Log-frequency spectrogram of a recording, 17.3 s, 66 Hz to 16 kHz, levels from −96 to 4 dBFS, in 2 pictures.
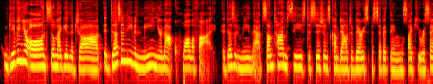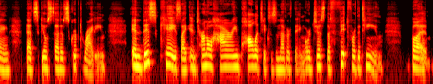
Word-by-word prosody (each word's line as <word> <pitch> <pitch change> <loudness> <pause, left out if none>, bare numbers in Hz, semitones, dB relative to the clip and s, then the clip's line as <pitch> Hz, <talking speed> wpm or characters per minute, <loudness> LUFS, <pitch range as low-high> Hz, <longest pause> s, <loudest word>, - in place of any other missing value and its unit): giving 260 +7 +1
your 280 - +5
all 215 -2 +6
and 215 -1 0
still 220 0 0
not 205 -1 0
getting 210 -1 0
the 195 - -3
job, 180 0 +2
it 215 -3 -1
doesn't 255 +8 +1
even 235 -9 -1
mean 215 +3 -1
you're 195 -1 -3
not 190 -1 +1
qualified, 195 -2 -1 0.2
it 195 - -8
doesn't 210 -2 -2
mean 185 0 -4
that. - - -4
Sometimes 220 0 +2
these 200 -3 -2
decisions 190 0 -1
come 190 0 -3
down 180 -1 -2
to 185 - -6
very 180 +1 -2
specific 180 +1 -3
things, 165 -1 -5
like 175 0 -5
you 180 - -6
were 170 - -2
saying, 170 -1 -3 0.3
that 180 -2 0
skill-set 185 0 +2
of 175 - -3
script 205 +3 +1
writing. - - -5 0.5
In 210 -2 +5
this 270 +3 +7
case, 205 -6 +1
like 175 -1 -1
internal 215 +2 0
hiring 205 0 0
politics 205 -2 +2
is 170 +1 -3
another 180 +1 -4
thing 175 - -14
or 190 +1 -3
just 210 +3 0
the 185 - -3
fit 245 +6 -2
for 200 -1 -5
the 190 - -5
team, 185 -6 -5 0.6
but 190 -2 +2
195 Hz, 195 wpm, -24 LUFS, 180-210 Hz, 0.6 s, this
